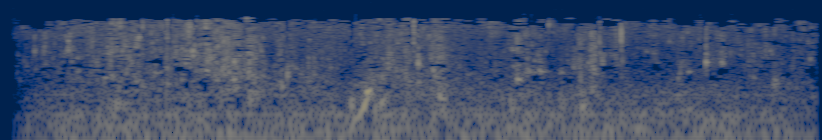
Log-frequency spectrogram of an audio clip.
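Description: A quiet recorded water sound effect: a steady wash of pouring, bubbling water with a few small bubble blips. It is played as the sound clue for an animal in a listening quiz.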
